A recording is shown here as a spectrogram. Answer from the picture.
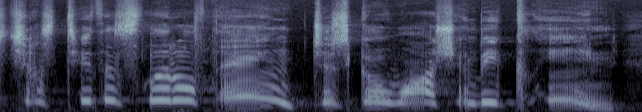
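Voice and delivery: very high, small pleading voice; gentle high-voiced reasoning; coaxing servant. Servants coaxing Naaman with little thing.

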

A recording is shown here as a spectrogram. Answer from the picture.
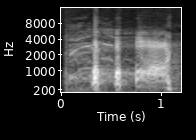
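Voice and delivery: a sudden high burst of laughter; high shocked laugh. Retold or imitated.

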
